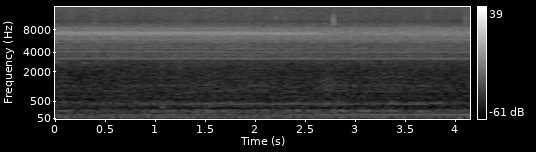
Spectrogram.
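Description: Honey bees buzzing around an open Langstroth hive during an inspection, a faint, continuous drone of many wings with no talk.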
